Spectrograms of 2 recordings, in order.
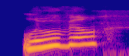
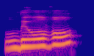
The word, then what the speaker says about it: Louisville: Now, did I say that right? – No, but I'm glad you gave it a try. It's Louisville. – Louisville. – Louisville. – Sure. – You know, just kind of like ease into it, Louisville. Swallow it down, Louisville.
